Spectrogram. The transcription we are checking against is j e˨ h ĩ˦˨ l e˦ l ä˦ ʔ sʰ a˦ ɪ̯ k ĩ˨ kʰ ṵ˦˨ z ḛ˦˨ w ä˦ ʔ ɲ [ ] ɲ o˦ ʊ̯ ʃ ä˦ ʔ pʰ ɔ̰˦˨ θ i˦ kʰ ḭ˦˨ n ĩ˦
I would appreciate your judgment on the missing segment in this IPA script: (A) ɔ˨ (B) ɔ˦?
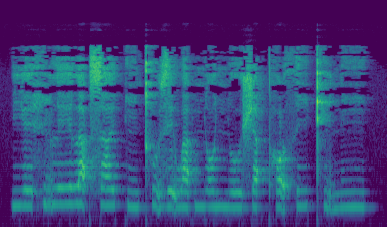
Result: B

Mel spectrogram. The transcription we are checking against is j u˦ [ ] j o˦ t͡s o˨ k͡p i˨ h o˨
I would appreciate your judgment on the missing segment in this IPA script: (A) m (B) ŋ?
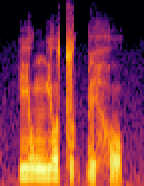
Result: B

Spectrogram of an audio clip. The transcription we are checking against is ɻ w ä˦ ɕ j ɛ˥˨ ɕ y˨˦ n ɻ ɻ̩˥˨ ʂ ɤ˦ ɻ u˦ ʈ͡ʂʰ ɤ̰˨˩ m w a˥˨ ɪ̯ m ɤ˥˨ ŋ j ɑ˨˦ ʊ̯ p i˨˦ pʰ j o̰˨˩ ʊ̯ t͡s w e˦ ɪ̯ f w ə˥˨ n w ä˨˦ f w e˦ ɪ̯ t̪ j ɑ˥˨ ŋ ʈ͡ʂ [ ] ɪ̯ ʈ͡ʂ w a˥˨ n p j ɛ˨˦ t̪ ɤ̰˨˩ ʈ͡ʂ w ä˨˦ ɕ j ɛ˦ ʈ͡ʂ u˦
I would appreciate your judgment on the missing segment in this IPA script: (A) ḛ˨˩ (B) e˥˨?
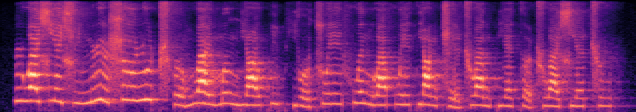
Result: A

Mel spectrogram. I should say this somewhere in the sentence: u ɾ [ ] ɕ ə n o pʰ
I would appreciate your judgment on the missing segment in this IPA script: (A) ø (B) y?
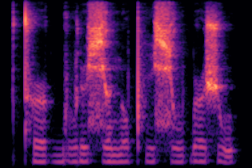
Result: B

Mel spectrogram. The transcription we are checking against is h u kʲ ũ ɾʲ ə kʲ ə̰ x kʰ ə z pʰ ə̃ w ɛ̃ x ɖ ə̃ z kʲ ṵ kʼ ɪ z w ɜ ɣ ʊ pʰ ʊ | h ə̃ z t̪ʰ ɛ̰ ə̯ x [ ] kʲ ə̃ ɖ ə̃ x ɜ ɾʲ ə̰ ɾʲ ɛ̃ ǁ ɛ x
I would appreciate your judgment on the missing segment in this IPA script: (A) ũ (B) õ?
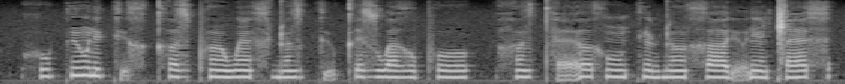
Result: A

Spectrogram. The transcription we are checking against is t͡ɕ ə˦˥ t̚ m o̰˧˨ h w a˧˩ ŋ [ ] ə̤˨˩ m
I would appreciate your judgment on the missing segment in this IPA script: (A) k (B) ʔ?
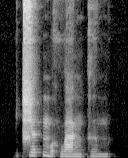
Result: A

